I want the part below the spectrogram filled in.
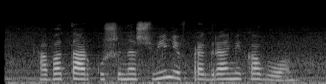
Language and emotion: Russian, neutral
